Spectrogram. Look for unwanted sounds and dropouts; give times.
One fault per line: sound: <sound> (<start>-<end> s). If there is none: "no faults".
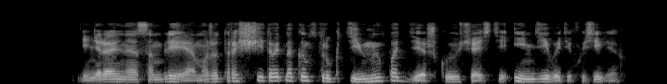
no faults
